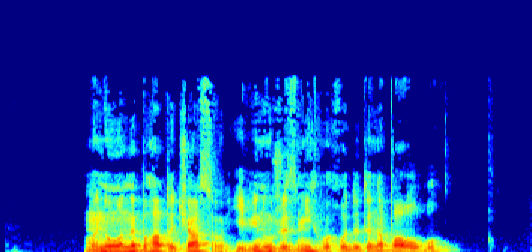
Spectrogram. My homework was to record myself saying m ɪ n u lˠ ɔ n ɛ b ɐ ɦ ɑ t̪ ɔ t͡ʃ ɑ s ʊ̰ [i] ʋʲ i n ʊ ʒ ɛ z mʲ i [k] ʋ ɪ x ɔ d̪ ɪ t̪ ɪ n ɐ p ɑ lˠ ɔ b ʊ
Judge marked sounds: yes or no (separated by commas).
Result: yes, no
